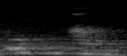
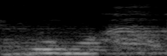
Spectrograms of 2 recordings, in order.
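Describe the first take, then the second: First: The word is said with two syllables. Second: The word is said with three syllables. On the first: "boleh boleh dibaca Jumu'ah atau Jum'ah" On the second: "boleh boleh dibaca Jumu'ah atau Jum'ah"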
